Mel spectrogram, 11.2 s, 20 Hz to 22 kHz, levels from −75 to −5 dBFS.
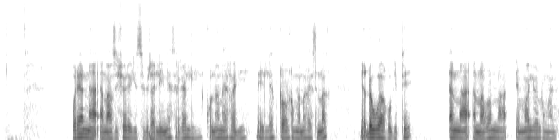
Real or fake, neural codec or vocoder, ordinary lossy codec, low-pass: fake; codec, 44.1 kHz, 7.8 kbps, DAC; none; none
